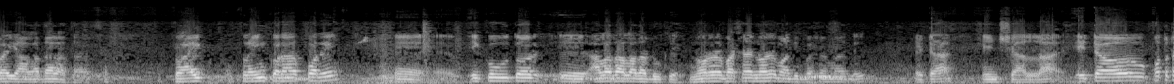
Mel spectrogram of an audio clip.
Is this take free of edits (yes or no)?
yes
